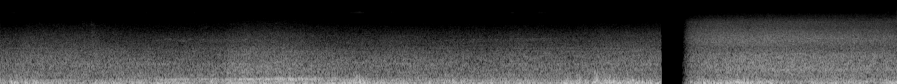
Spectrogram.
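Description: Road traffic in heavy rain: a steady wash of tyre and rain noise with a low passing-vehicle hum. After a brief dropout about two-thirds of the way through, the rain hiss is louder and brighter.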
